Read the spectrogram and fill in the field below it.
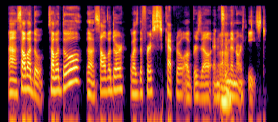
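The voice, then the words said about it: Brazilian accent. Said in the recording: “I wonder if everybody can guess by my accent, but Brazil.”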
